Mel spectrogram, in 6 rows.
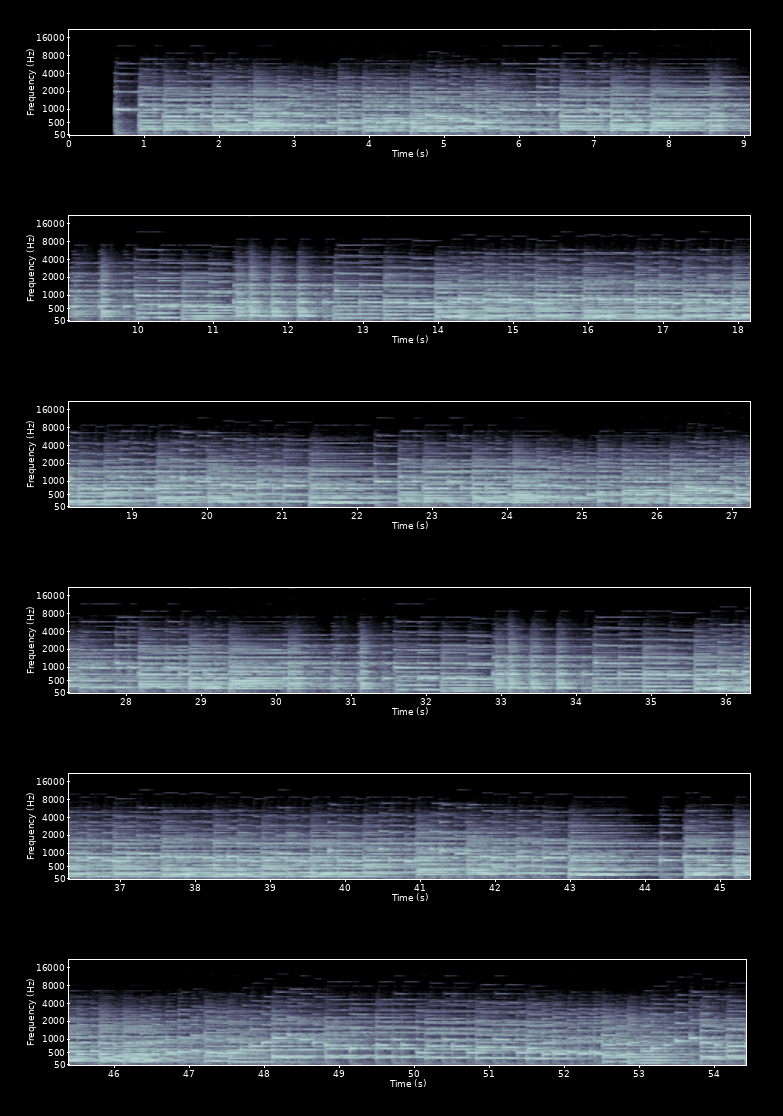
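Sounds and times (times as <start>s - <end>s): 
jazzy music: 0.6s - 54.4s.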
